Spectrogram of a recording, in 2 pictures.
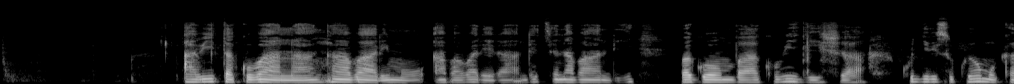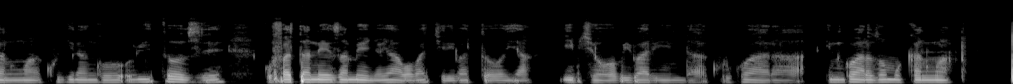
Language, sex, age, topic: Kinyarwanda, male, 18-24, health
